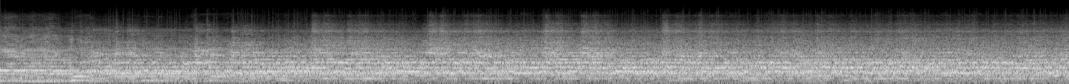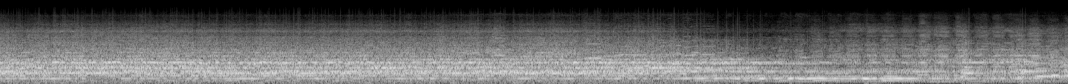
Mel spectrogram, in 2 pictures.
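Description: Upright piano played continuously: a dense, sustained wash of many notes sounding together, thinning slightly near the end.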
